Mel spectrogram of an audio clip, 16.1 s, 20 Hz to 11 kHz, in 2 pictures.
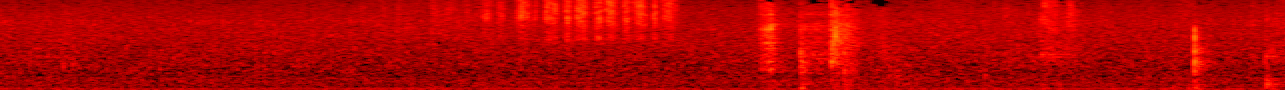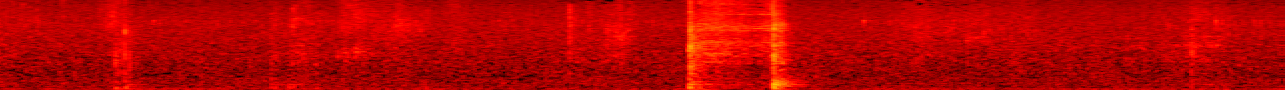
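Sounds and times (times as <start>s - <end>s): fingers rubbing flour: 2.7s - 4.3s.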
